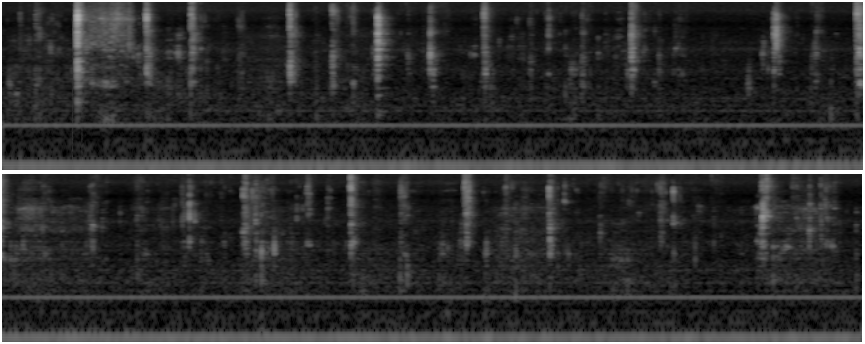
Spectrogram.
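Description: A man quietly chewing a mouthful of seonji gukbap (ox-blood soup with rice), with scattered small clicks and mouth noises over a steady low hum.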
